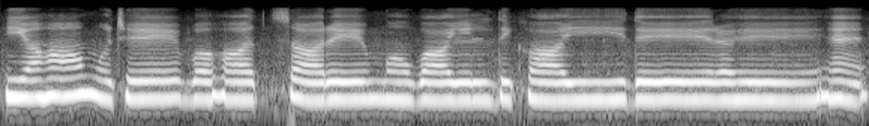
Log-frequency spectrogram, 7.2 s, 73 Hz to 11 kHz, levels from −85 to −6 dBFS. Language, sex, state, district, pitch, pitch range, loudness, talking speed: Hindi, male, Madhya Pradesh, Katni, 215 Hz, 210-220 Hz, -12 LUFS, 75 wpm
